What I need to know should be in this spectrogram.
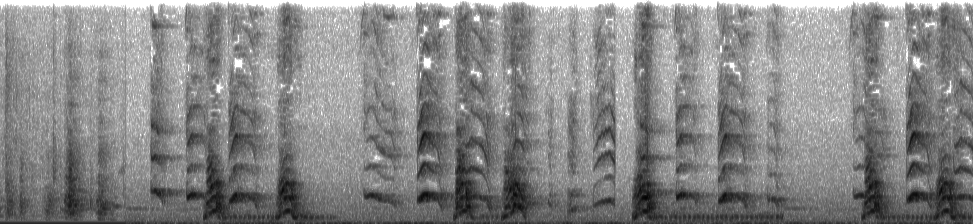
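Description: A dog pants and whines.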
